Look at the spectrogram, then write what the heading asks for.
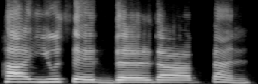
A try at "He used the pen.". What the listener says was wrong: He, this is not hi. He used the pen.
